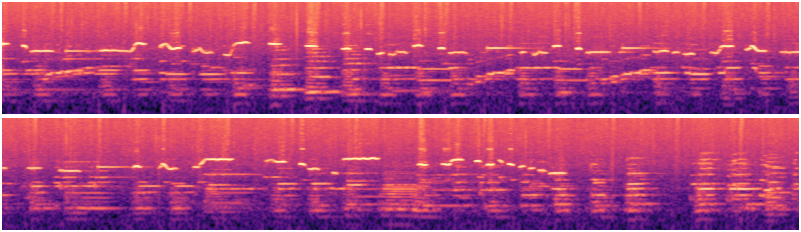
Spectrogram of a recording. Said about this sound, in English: He'd whistle night and day in his own peculiar way. Indeed, he was as happy as a loon. And it made him feel so proud when he'd whistle out so loud. And this was his old familiar tune.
